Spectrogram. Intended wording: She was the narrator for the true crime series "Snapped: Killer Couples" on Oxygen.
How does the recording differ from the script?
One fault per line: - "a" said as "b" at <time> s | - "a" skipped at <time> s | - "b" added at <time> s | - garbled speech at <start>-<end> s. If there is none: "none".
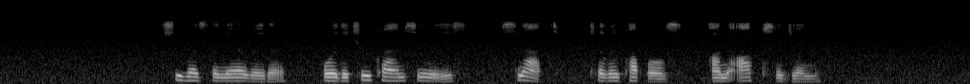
none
